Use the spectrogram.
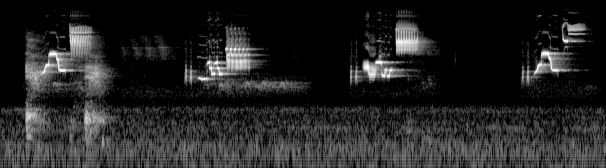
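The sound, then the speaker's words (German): A wood thrush sings four separate phrases spaced a few seconds apart, each opening with soft short notes and ending in a bright, high flutelike trill over near silence. “Und noch die Walddrossel.”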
